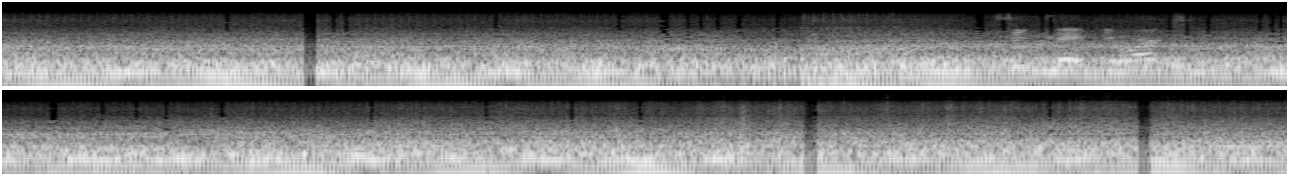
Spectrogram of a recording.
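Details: Free, previously derelict Craftsman riding mower, function check after electrical and safety-switch repairs with spindles checked not bent: steady engine drone with the deck spinning evenly, no grinding or squeal. Deck fairly quiet, bearings not noisy, runs normally.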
